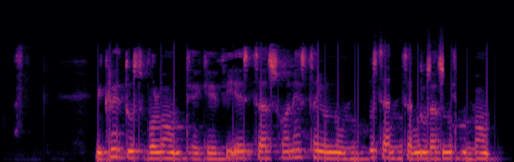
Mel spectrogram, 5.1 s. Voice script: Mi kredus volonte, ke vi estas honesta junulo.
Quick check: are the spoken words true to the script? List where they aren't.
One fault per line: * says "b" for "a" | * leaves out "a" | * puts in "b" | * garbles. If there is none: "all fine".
* garbles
